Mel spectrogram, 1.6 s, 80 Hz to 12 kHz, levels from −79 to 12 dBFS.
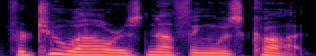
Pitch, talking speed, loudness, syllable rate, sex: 155 Hz, 230 wpm, -15 LUFS, 4.8 syllables/s, male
